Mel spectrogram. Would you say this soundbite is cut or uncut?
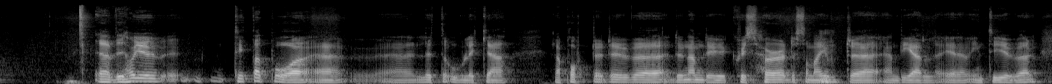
uncut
